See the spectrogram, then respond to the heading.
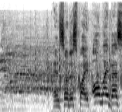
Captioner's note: people cheering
